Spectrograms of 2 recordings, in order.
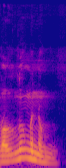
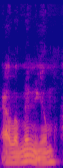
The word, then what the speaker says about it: aluminium: This is made out of aluminum. Or the correct pronunciation, aluminium.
